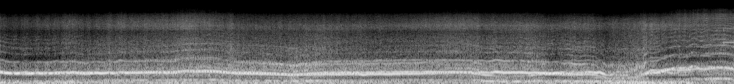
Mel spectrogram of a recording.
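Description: FPV quadcopter's brushless motors (HGLRC Aeolus 2306.5, 1900kv) spinning tri-blade props in flight: a loud steady whine whose pitch shifts with throttle. It drops sharply about six seconds in, then climbs again near the end, over a low rumble.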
